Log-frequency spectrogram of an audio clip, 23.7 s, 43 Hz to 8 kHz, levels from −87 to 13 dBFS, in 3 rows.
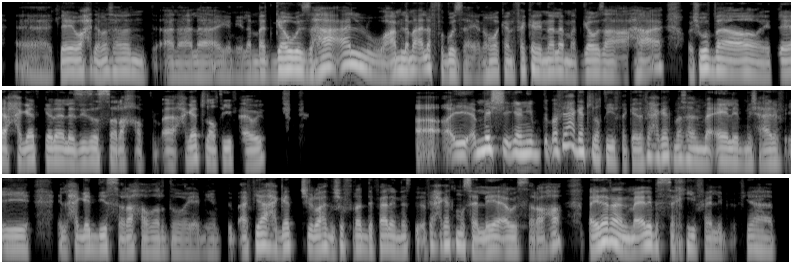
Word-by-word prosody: آآ، - - -11
تلاقي 110 +1 0
واحدة 110 -1 +1
مثلًا 110 -2 -3 0.2
أنا 90 0 -6
ل 90 - -7 0.3
يعني 90 -1 -13
لمّا 90 +3 -4
اتجوّز 115 +3 +5
هاعقل 150 +5 +4
وعاملة 105 +3 +1
مقلب 125 +3 +2
في 110 - -10
جوزها، 95 -2 -1
يعني 85 +2 -11
هو 105 +2 -1
كان 100 -1 -4
فاكر 115 +3 -1
إن 105 +1 0
أنا 110 0 +2
لمّا 100 -3 -2
أتجوّز 105 +3 -1
ع 100 -3 -2
هع 110 +6 -1 0.3
وأشوف 130 0 +3
بقى 120 0 +2
آه، 105 -3 +2
تلاقي 105 0 +2
حاجات 110 +2 0
كده 105 0 +1
لذيذة 100 +1 0
الصراحة 100 - +1
بتبقى - - -5
حاجات 115 +1 -1
لطيفة 100 0 -3
أوي. 100 +4 -1 1.5
آآ، - - -1
ي 145 +1 +2
ماشي 185 -2 +6
يعني 160 0 +4
بتبقى 160 +5 -2
في 255 - +1
حاجات 175 - +3
لطيفة 115 -5 -3
كده، 100 +1 -3
في 135 - -4
حاجات 130 0 -1
مثلًا 115 -2 -2
مقالب 105 0 +1
مش 100 -2 -6
عارف 95 +1 -2
إيه، 105 0 -2 0.3
الحاجات 100 +2 -2
دي 105 +1 -2
الصراحة 100 -3 -3
برضو 95 -1 -8
يعني 85 0 -13
بيبقى 100 +2 -5
فيها 130 +4 +2
حاجات 120 0 -1
ش - - -2
الواحد 105 +2 +1
يشوف 115 +5 -6
رد 110 -1 -2
فعل 110 +1 0
الناس، 105 0 -4
بيبقى - - -10
في - - -6
حاجات 130 +2 -1
مسلّية 105 -4 +1
أوي 100 - +1
الصراحة، 100 - -3 0.2
بعيدًا 160 0 +6
عن 145 - +7
المقالب 105 +6 +3
السخيفة 110 -3 -1
اللي 90 -1 -7
بيبقى - - -26
فيها 100 -4 -6
105 Hz, 200 wpm, -23 LUFS, 95-120 Hz, 1.5 s, عن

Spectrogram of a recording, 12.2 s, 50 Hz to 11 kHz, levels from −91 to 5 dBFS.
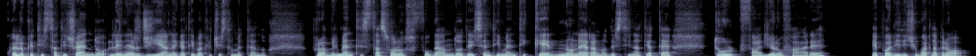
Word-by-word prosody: quello 170 +1 +6
che 160 -1 -2
ti 155 -1 -6
sta 140 -1 -3
dicendo, 140 -1 +1
l'energia 140 +3 +2
negativa 135 +1 -1
che 135 - -15
ci 135 - -8
sta 130 0 -9
mettendo, 130 -1 -6 0.6
probabilmente 210 - +2
sta 175 +4 -2
solo 160 -6 +1
sfogando 145 -3 -2
dei 130 +1 -1
sentimenti 155 0 -2
che 150 -1 +3
non 140 0 +2
erano 130 -5 +2
destinati 125 +4 -4
a 175 - 0
te; 140 -5 0 0.5
tu 245 -4 +6
l 155 - 0
faglielo 185 -2 0
fare, 170 +3 -3 0.5
e 205 +1 +1
poi 195 -2 +4
gli 165 - +3
dici: 155 +2 -3
"Guarda, 165 -9 +2
però, 160 +1 -1
145 Hz, 160 wpm, -23 LUFS, 135-165 Hz, 0.6 s, quello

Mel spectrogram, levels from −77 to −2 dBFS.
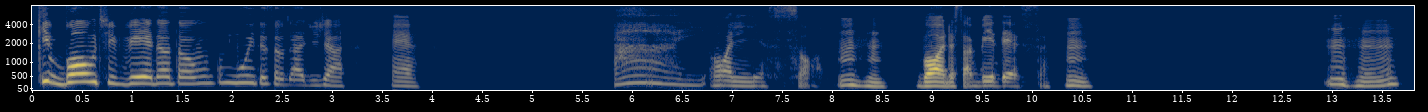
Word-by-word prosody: "Que 325 +1 +5
bom 290 +6 +8
te 260 -4 -8
ver, 235 +2 +3
não 240 +1 -4
estou 235 +1 -8
com 270 - -18
muita 265 -3 -8
saudade 190 -5 -12
já.", 160 -3 -10 0.5
é. 150 -4 -12 1.9
Ai 235 -8 -13
olha 155 -3 -9
só, - - -15 0.3
uhum, 155 -7 -7 0.3
bora 150 -2 +7
saber 150 +2 -6
dessa, 140 -1 -8 0.2
hum. 155 -4 -8 2.4
Uhum. 165 0 -8
185 Hz, 85 wpm, -26 LUFS, 155-240 Hz, 2.4 s, bom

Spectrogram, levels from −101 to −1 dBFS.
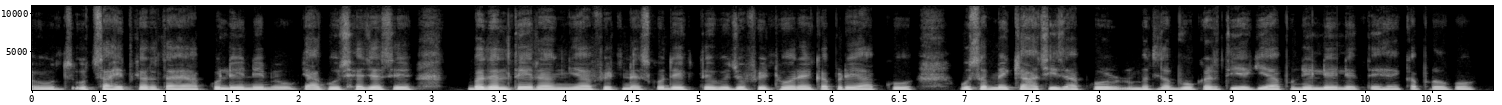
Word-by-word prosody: उ 135 +1 +1 0.3
उत्साहित 150 +1 0
करता 135 -2 0
है 135 - +1
आपको 135 +1 -1
लेने 130 0 +2
में, 165 +4 -4
वो 190 +1 -3
क्या 165 -3 0
कुछ 140 -3 -1
है? 125 - +2
जैसे 135 +1 +1 0.5
बदलते 140 0 +5
रंग 135 0 +1
या 135 0 +2
फिटनेस 135 0 -3
को 135 - +2
देखते 130 0 0
हुए 130 0 +2
जो 135 0 +1
फिट 140 0 -2
हो 130 - +3
रहे 130 - +2
हैं 130 - -2
कपड़े 130 +1 0
आपको, 130 +1 -2 0.4
वो 155 - +3
सब 165 +2 +1
में 175 0 +3
क्या 170 -1 0
चीज़ 155 -1 0
है 145 - -1
आपको 145 +2 0 0.3
मतलब 135 0 -3
वो 140 - +3
करती 135 +1 +1
है, 135 - +2
कि 135 0 0
आप 130 -1 -1
उन्हें 130 0 +1
ले 125 -1 +2
लेते 115 -1 -3
हैं 125 0 -2
कपड़ों 120 0 -3
को? 125 +2 -4
135 Hz, 245 wpm, -27 LUFS, 130-140 Hz, 0.5 s, बदलते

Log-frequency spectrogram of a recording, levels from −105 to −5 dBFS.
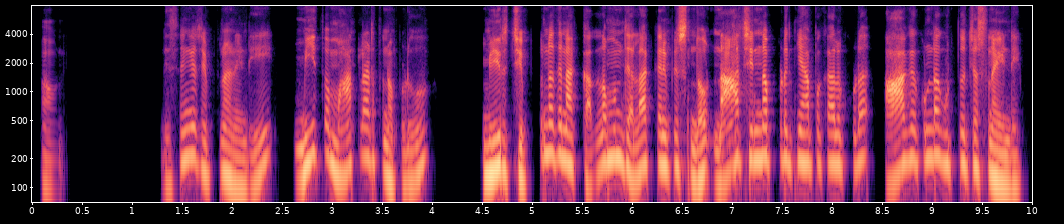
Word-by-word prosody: అవును. 95 -3 -16 1.0
నిజంగా 195 - -3
చెప్తున్నానండి, 130 -6 -3 0.4
మీతో 205 +5 0
మాట్లాడుతున్నప్పుడు, 145 - -3 0.8
మీరు 155 +1 +6
చెప్తున్నది 220 - 0
నా - - +6
కళ్ళ 160 +6 -3
ముందు 200 -4 +2
ఎలా 155 +6 +2
కనిపిస్తుందో, 160 -7 +3 0.2
నా - - +8 0.2
చిన్నప్పుడు 205 +1 +1
జ్ఞాపకాలు 180 -1 0
కూడా, 190 +4 -3 0.3
ఆగకుండా 200 +3 +1
గుర్తొచ్చేస్తున్నాయండి. 155 - -1
170 Hz, 110 wpm, -25 LUFS, 130-200 Hz, 1.0 s, నా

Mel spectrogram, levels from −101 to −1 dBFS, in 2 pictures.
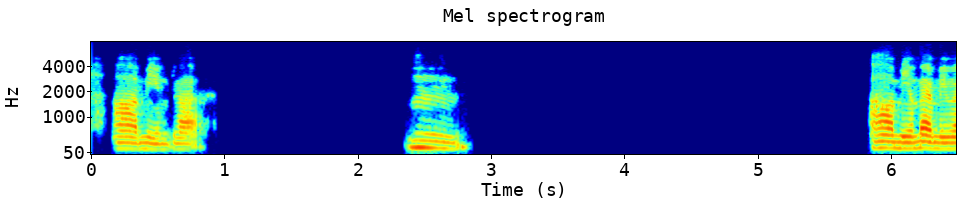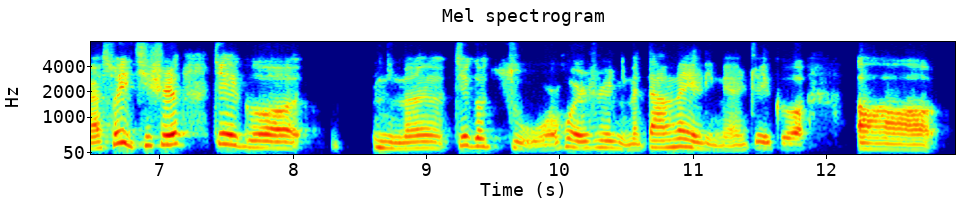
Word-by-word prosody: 啊， 160 -1 0
明 145 -2 -6
白。 150 - -5 1.5
嗯。 180 -2 -4 3.0
啊， 175 0 +2
明 160 -1 -1
白 175 -1 +5
明 155 -1 -2
白， 160 +1 +2
所 280 - +2
以 310 - +5
其 240 - -3
实 260 +3 +8 0.2
这 275 -2 +5
个 180 -4 +3 0.5
你 180 -4 -3
们 165 +1 -2
这 245 +1 0
个 220 -1 0
组 185 - -8
儿 - - -3
或 200 -4 +1
者 175 - +2
是 185 0 -4
你 160 - -7
们 140 - -6
单 190 +1 +1
位 200 -5 +3
里 145 -4 -7
面 120 +2 -8
这 165 0 -3
个， 145 -3 -1 0.4
呃， 140 -3 +1
170 Hz, 155 characters per minute, -22 LUFS, 155-190 Hz, 3.0 s, 实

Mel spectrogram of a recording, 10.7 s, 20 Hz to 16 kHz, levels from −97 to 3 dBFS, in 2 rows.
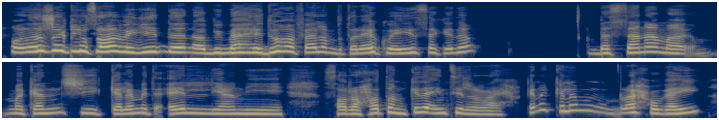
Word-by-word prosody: الموضوع 315 +5 +5
شكله 370 -2 +5
صعب 345 +1 +6
جدًا، 305 -2 +3
آه، - - +3
بيمهدوها 280 +5 +2
فعلًا 300 0 -1
بطريقة 245 +4 0
كويسة 265 0 0
كده، 295 +9 -3 0.8
بس 250 +4 -5
أنا 325 +3 +2
ما 240 - -4
ما 240 +1 -6
كانش 250 +4 -4
الكلام 235 +2 -3
اتقال 250 0 -2
يعني 225 -2 -3 0.3
صراحةً 225 +3 -3 0.2
كده 300 0 +3
أنتِ 260 0 -4
اللي 220 -5 -3
رايحة، 195 -1 -9
كان 300 - -4
الكلام 370 - -6
رايح 285 -1 0
وجاي. 245 +8 0
265 Hz, 150 wpm, -26 LUFS, 240-305 Hz, 0.8 s, صعب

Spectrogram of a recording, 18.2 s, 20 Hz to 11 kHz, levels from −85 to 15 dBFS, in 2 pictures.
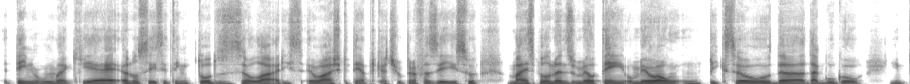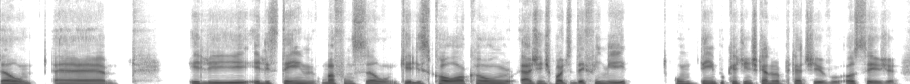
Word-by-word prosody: Tem 170 0 +1
uma 150 - 0
que 130 +7 -3
é, 135 +1 +6
eu 135 - +3
não 175 +4 0
sei 170 -2 -1
se 200 - -7
tem 155 -5 -6
em - - -5
todos 120 +3 -1
os 120 - -9
celulares, 105 +3 +1
eu 120 -2 +3
acho 110 +4 +4
que - - -12
tem - - -2
aplicativo - - -5
pra - - -2
fazer 95 -4 -1
isso, 100 - -1 0.3
mas 115 +3 +3
pelo 130 -2 +2
menos 125 -1 +2
o - - -3
meu 130 +5 +4
tem. 105 -9 +2
O - - -3
meu 115 +3 +7
é 130 - +10
um 135 +1 +4
um 135 +1 -6
Pixel 150 0 +2
da 125 -2 +4
da 130 - +3
Google. 120 -8 -2 0.3
Então, 125 - -1 0.2
eh, 100 -3 0 0.8
ele 130 +1 0
eles 145 +4 -3
têm 145 -4 -1
uma 125 0 +2
função 130 -1 -4
que 135 - -2
eles 120 -2 -2
colocam, 150 +5 +1
a 125 -1 +3
gente 130 +1 -3
pode 125 -3 0
definir 140 - -3 0.5
um 135 -1 -4
tempo 155 +8 -4
que 185 - -3
a - - -2
gente 170 0 -2
quer 165 - +1
no 150 - -3
aplicativo, 120 - -4
ou 135 +3 +1
seja, 95 -8 -3
130 Hz, 200 wpm, -22 LUFS, 115-145 Hz, 0.8 s, é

